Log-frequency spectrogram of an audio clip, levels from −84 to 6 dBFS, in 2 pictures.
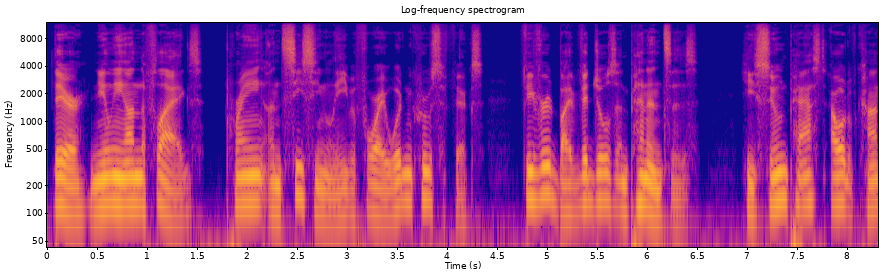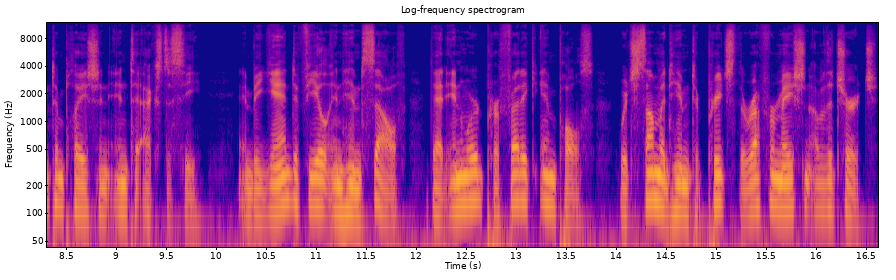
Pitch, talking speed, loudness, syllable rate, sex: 100 Hz, 160 wpm, -20 LUFS, 5.3 syllables/s, male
